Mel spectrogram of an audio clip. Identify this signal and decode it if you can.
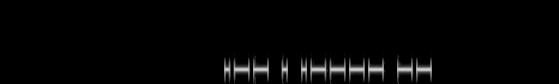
Morse code, heard as a keyed tone, about 25 wpm, 700 Hz. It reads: WE1M
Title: USA Call Signs - 4 Characters - Repeated 3x - 25wpm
